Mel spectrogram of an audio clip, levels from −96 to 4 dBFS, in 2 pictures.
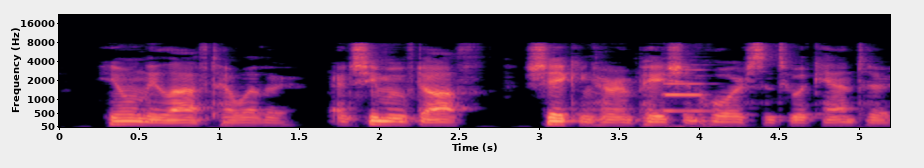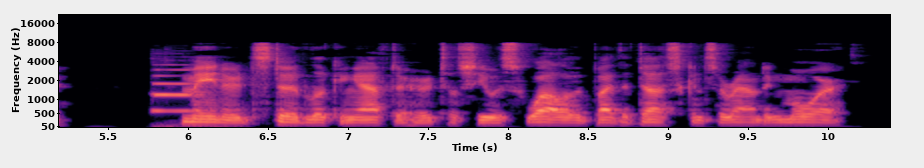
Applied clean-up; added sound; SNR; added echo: classical method Wiener filter.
